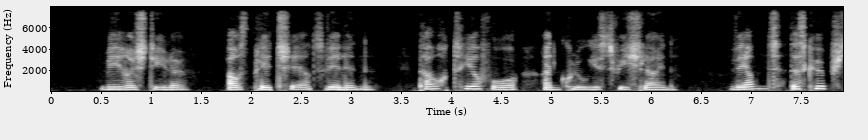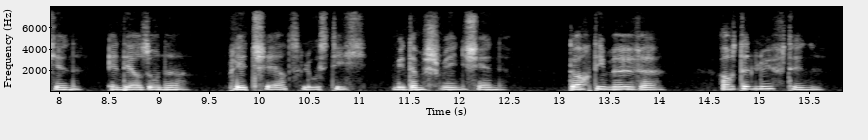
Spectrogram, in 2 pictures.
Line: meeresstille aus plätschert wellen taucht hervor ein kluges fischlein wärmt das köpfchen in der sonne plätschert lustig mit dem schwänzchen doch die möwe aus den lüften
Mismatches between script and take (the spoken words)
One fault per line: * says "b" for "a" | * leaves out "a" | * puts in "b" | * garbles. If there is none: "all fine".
all fine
